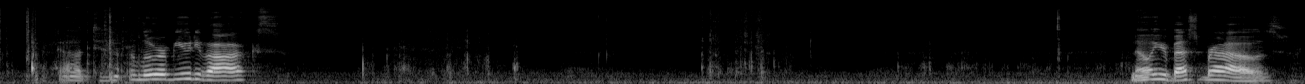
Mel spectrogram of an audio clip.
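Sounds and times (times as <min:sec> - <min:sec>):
paper cards rustling: 0:06.0 - 0:08.2.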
